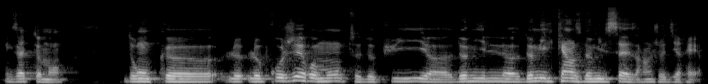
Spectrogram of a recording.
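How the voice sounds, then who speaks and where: Flat-voiced man in his thirties. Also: mid-range voice, a little slow. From Senegal. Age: 30s. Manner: hesitant, flat delivery with fillers. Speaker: guest, company director. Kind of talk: interview answers.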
